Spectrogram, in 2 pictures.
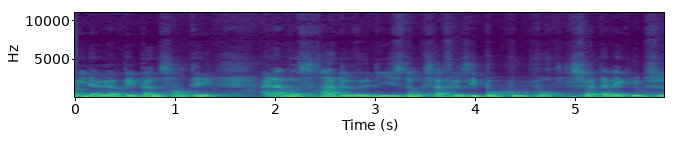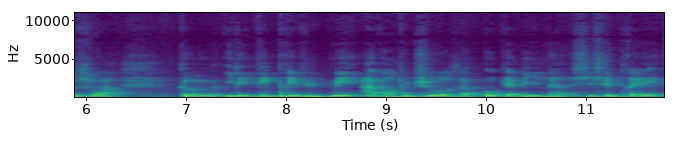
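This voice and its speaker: A man presenting an event live, addressing the audience and the projection booth in French. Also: mid-range voice. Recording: dull, echoey hall, distant microphone.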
